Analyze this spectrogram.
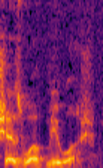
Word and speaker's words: Czesław Miłosz: It's because I pronounce it as the Poles do, because yeah.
